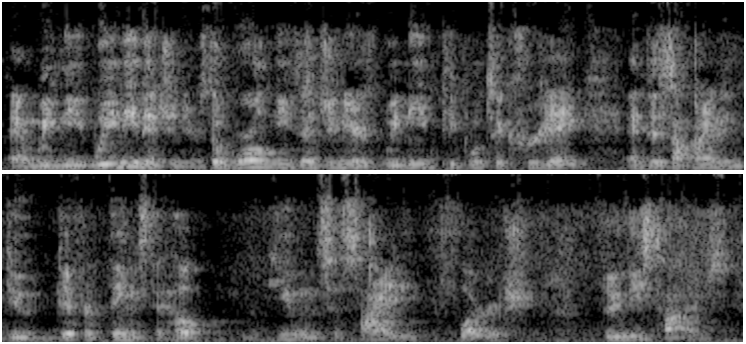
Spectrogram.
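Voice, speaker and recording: A man's voice: mid-range voice, animated, normal speed, darkish tone, close to an everyday voice. An American man playing an earnest motivational teacher, giving students a rambling, emphatic, colloquial monologue. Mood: urging, emphatic. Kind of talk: self-written monologue, motivational speech. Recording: echoey room, distant mic, background noise.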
